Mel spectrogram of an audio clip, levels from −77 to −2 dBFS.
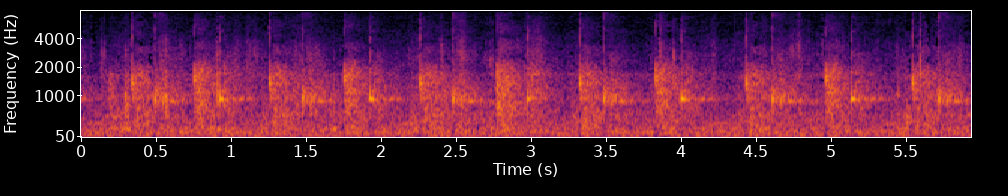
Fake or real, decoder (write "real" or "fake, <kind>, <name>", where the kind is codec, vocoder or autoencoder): real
